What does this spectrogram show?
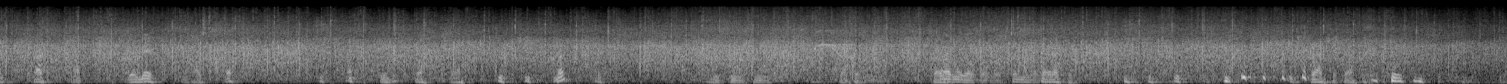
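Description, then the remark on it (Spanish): Sustained audience applause, a dense, steady wash of clapping lasting about fifteen seconds, with voices faintly talking and calling out underneath before it trails off slightly at the end. “Hombre, tú estás acostumbrado a, los aplausos,”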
